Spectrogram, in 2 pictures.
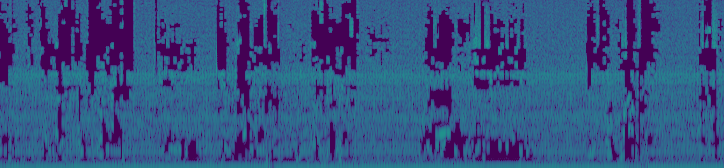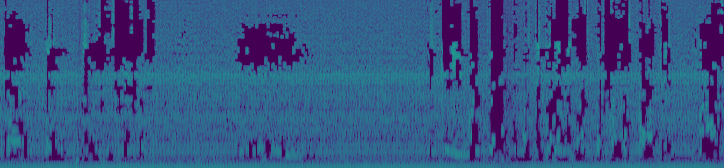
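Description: A young man speaks calmly to an audience.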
